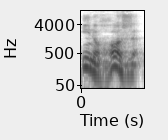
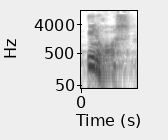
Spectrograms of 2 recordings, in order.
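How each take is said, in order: First: The s in rose is sounded as z. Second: The s in rose is sounded as s. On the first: The speaker calls it right. "On dit une rose" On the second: The speaker calls it wrong. "ولا نقول une rose"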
